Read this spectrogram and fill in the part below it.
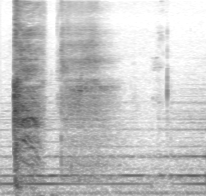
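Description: A wounded man coughs weakly, drooling blood, a single harsh cough with throat clearing near at hand over a steady low hum, no speech.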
